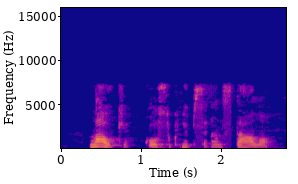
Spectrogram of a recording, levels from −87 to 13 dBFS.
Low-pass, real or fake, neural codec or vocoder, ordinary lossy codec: 7.2 kHz; real; none; MP3, 48 kbps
